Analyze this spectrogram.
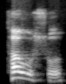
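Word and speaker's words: τ: Biz biliyoruz ki A denilen sayının tavusu, tavu diye okunuyor arkadaşlar bu işaret.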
